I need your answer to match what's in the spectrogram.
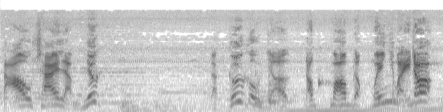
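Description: An actor playing an arrogant, abusive eldest son in a TV drama, with a Southern Vietnamese accent and a harsh, bullying manner. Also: male voice, high voice, sing-song, normal speed, bright, forceful tone, full character voice. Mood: furious. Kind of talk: TV drama acting. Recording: music playing behind.

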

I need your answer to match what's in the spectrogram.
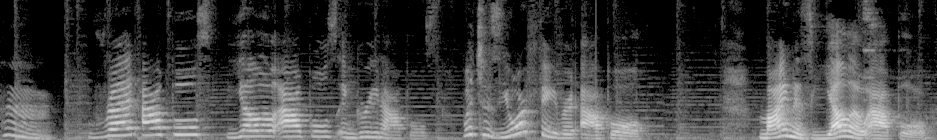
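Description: A chirpy woman talks to young children in a high, bright voice with a lively, slow delivery. She exclaims and muses aloud between words. Soft music plays behind her. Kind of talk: educational lesson for young kids.

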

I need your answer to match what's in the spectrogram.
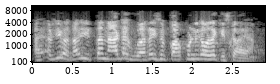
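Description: A man's voice: extremely high pitch, quick pace, pushed and bright, slight background noise. A man giving a religious discourse, telling parables and asking the audience again and again whether they have understood. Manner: storytelling, checks understanding with rhetorical questions; acts out voices in anecdotes. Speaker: Jain scholar giving a discourse. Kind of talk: sermon with parables. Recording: dull, echoey lecture hall.

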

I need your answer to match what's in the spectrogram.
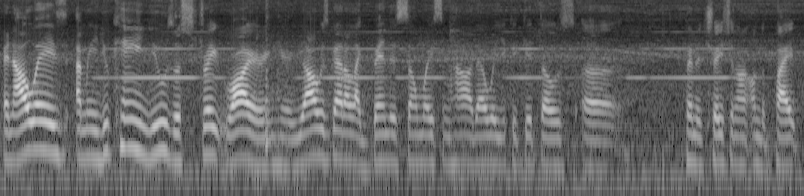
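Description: A man's voice: a little high, fairly even intonation, fairly quick, noisy background. A young man giving a casual, rambling welding lesson, full of "you know" and "like". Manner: laid-back, rambling, many fillers like "you know" and "like". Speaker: welding instructor. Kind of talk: casual instructional voice-over.

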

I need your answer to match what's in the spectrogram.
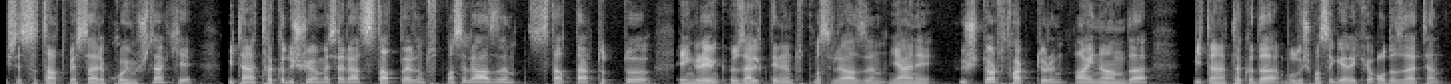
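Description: Clear-voiced man, blunt gaming commentary. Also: mid-range voice, normal speed. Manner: blunt, complaining, uses slang and mild swearing. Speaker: gaming video creator.

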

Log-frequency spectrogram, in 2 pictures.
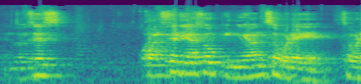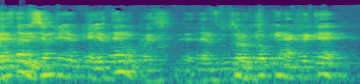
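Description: A man in the audience asking a question, halting and searching for his words. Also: on the high side, fairly bright tone, a little hiss or hum. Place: lecture room. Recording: echoey room from a distance.

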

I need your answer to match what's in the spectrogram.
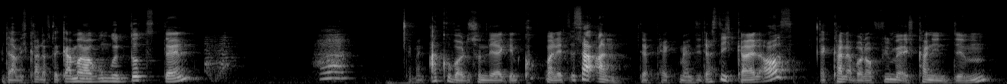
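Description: A man's voice: medium pitch, wildly swooping pitch, brisk, sharp tone. A man, chatting casually and enthusiastically to viewers as a food review host. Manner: enthusiastic, gushing. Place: indoor living room, seated on a sofa. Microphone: camera or phone at about arm's length.

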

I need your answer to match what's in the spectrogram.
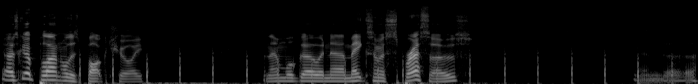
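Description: A man's voice: on the high side, measured pace, vocal fry, sharp tone, slight background noise. A man giving casual let's-play commentary on a farming game, thinking aloud with lots of fillers. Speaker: gaming commentator.

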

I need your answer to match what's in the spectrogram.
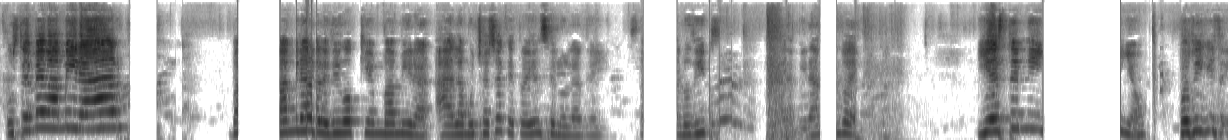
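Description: Very high-voiced Mexican clown woman. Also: poor audio. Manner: playful, joking, shouting game commands. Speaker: children's party clown host. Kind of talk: hosting party games for kids.

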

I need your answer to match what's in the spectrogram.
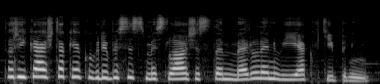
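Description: A woman's voice: sits high, very animated, no echo, soft background music, voice pushed up. A woman voicing a shy, caring teenage boy who speaks hesitantly. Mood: gentle. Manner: soft, hesitant.

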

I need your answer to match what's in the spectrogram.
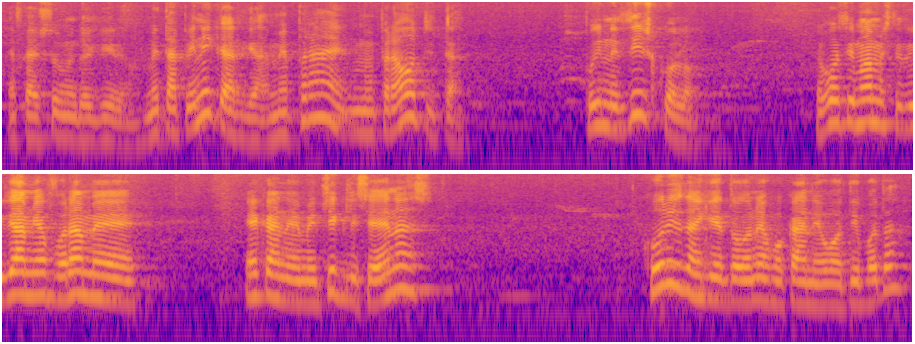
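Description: A man preaching a sermon in a plain conversational tone, asking rhetorical questions, filling pauses with "eh" and calling the congregation brothers. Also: fairly high pitch, animated, a little mellow, low-quality recording. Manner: rhetorical questions answered himself, frequent "eh" fillers; personal anecdotes told in plain conversational tone. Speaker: lay preacher.

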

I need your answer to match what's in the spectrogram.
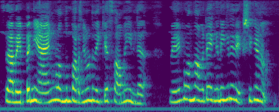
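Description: A woman voicing an anxious, fussing mother in a cartoon, shrill and scolding. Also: fairly even intonation, rapid-fire, close to an everyday voice. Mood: frantic. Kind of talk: cartoon voice acting.

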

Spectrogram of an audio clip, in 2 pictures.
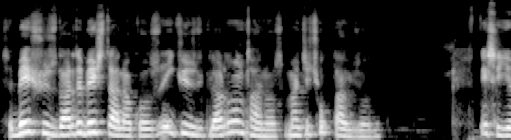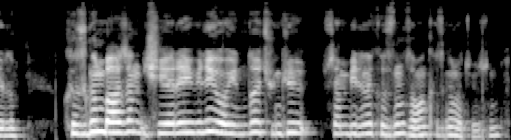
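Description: A woman giving casual gameplay commentary in a blunt, slangy way, quick to get annoyed. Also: on the high side. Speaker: gaming video creator.

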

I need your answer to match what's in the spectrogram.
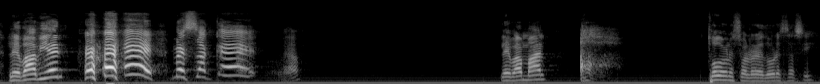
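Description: High-voiced, bright male pastor preaching. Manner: joking asides with the congregation; builds to loud, emphatic preaching. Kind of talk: sermon. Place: church service before a congregation.

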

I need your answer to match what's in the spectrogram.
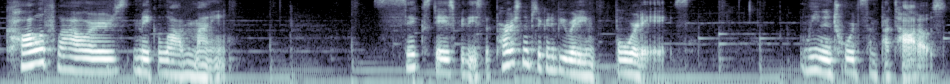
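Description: A woman's voice: fairly low pitch, very animated, normal speed, long pauses. A woman giving casual, chatty let's-play commentary, playful and thinking aloud. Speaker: gaming video host. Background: faint game music.

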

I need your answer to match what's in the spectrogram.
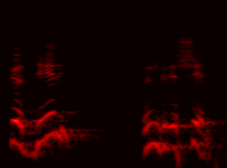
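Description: High-voiced preacher in a reverberant church. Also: male voice, sing-song, fairly bright tone. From Romania. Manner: storytelling preacher, rising and falling emphatic delivery. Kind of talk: sermon. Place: church hall. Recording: church hall with long reverb.

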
